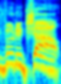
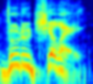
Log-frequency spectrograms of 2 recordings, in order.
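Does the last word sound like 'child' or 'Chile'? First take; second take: child; Chile. First: The last word sounds like 'child'. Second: The last word sounds like the country Chile. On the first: The speaker calls it right. "Not Voodoo Child" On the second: The speaker calls it wrong. "repeatedly pronounced as Voodoo Chile"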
